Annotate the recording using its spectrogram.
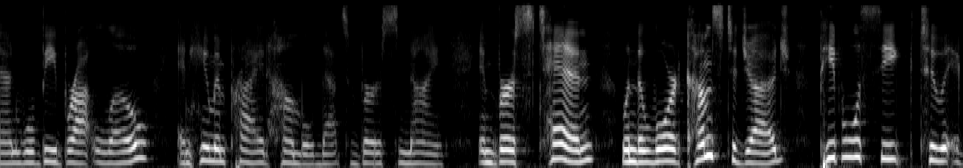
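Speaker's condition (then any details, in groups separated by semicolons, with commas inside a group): No condition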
